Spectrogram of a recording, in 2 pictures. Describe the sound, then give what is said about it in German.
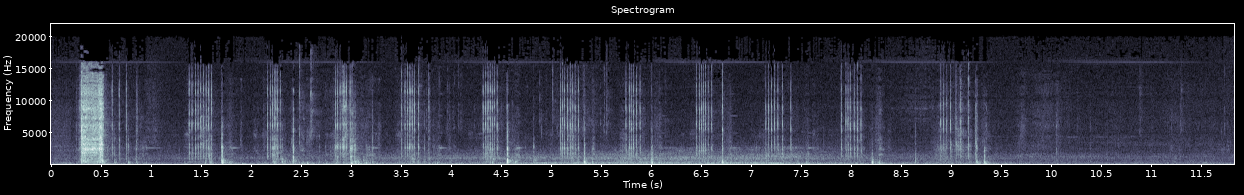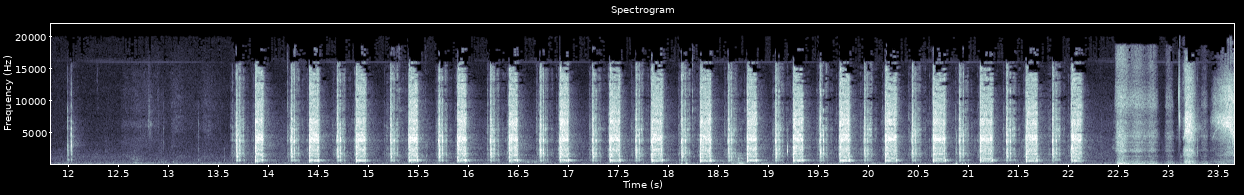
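A Robot 2 film camera is wound and fired with no film loaded. Sharp mechanical clicks come at first, scattered and separated by gaps, then a quiet pause. A fast, dense run of loud ratcheting clicks follows and continues to the end. “Wir hören hier das Aufziehen und Abfeuern einer Robot-2-Kamera, leider ohne Film”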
